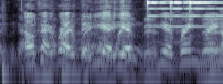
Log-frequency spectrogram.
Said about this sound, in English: So all right. We got our bell.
